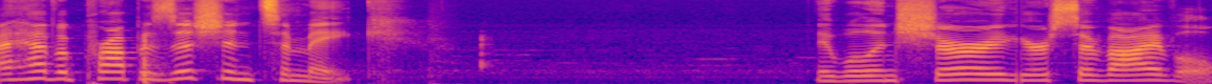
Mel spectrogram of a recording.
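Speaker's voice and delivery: announcing, projected to a whole group. Voicing a character who makes a proposition to the group: raising his voice. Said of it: "And he starts raising his voice".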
